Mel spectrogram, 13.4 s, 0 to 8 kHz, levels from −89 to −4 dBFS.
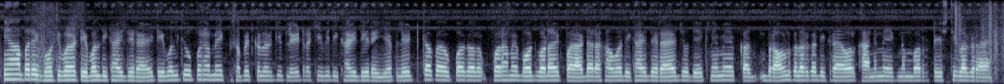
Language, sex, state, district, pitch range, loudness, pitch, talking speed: Hindi, male, Chhattisgarh, Bastar, 140-155 Hz, -25 LUFS, 145 Hz, 270 wpm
